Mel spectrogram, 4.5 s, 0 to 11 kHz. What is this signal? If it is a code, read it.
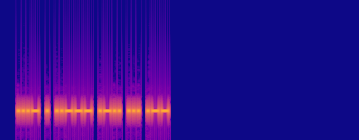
Morse code, heard as a keyed tone, about 39 wpm, 700 Hz. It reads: VE2LSW
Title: DXCC-100 Call Signs - 6 Characters - Repeated 2x - 40wpm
